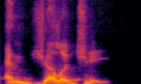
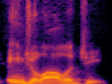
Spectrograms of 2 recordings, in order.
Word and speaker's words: angelology: Some people like to pronounce it angelology, but you know that's not really how we we we, we always put the accent on the penult, right? of the syllable. So properly in English, the study of angels is called angelology. But that logy or that ology is exaggerated a little.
